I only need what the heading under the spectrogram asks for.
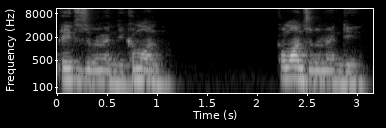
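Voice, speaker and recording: A man hosting a football watchalong, giving live commentary that swings between low muttering and sudden excited shouts. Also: brisk. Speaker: host of a football watchalong stream. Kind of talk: live match commentary and reaction.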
